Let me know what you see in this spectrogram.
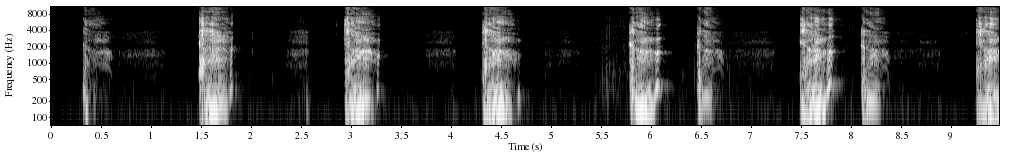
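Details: A dog in the morning, having a hard time resting, gives a run of about nine harsh, honking cough bursts with faint wheezy breaths between them: a barking cough with wheeze.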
